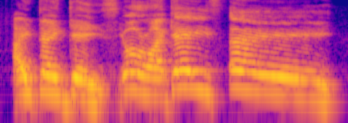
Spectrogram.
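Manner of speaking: very loud, high mock lad greeting; English yob. Streamer mimicking lads hailing their geezers, mock yobbish shout.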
